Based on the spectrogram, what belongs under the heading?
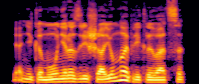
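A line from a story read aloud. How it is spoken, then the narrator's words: Cold objection. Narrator (Russian): холодно возразил Парсел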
